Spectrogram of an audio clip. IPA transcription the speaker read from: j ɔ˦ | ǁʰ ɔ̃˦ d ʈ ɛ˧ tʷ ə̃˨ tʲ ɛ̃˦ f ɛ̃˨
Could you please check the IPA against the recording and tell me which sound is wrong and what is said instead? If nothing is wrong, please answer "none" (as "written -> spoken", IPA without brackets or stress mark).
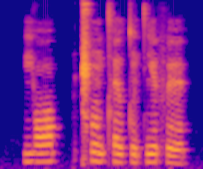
ʈ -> tʰ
